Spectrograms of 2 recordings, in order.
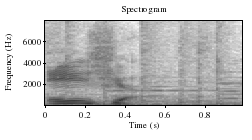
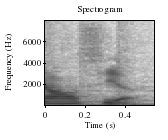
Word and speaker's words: Asia: say speed bumps into asia i mean asia no seriously why is her name spelled the same way as the country but pronounced differently did they really want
